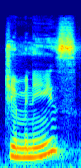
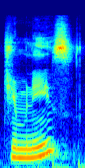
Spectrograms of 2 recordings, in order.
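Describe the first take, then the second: No difference in how they are said.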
